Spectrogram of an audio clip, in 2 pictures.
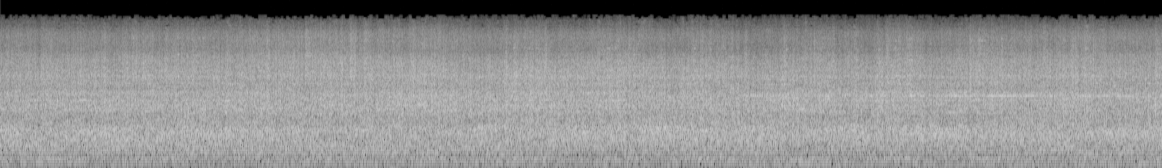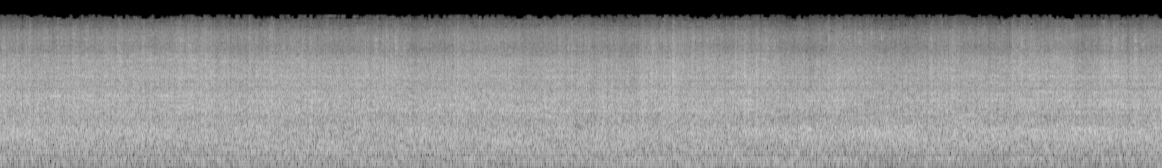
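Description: Empty steel tank cars of a freight train rolling past close by: a loud, steady noise of steel wheels running on the rails, unbroken throughout.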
